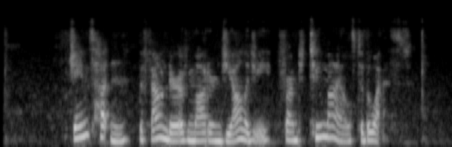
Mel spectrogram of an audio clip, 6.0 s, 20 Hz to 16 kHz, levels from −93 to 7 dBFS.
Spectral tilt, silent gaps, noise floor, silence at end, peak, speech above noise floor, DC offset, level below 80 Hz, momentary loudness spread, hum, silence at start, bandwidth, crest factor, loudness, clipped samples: -8 dB/octave; none; -67 dBFS; 0.95 s; -8 dBFS; 44 dB; under 0.1%; -64 dBFS; 9 LU; none; 0.95 s; 7.4 kHz; 18 dB; -24 LUFS; under 0.1%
